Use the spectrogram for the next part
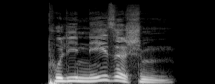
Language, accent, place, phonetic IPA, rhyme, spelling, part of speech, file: German, Germany, Berlin, [poliˈneːzɪʃm̩], -eːzɪʃm̩, polynesischem, adjective, De-polynesischem.ogg
- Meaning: strong dative masculine/neuter singular of polynesisch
